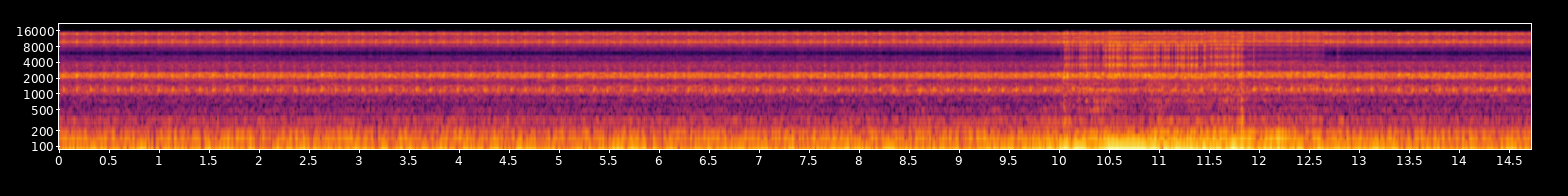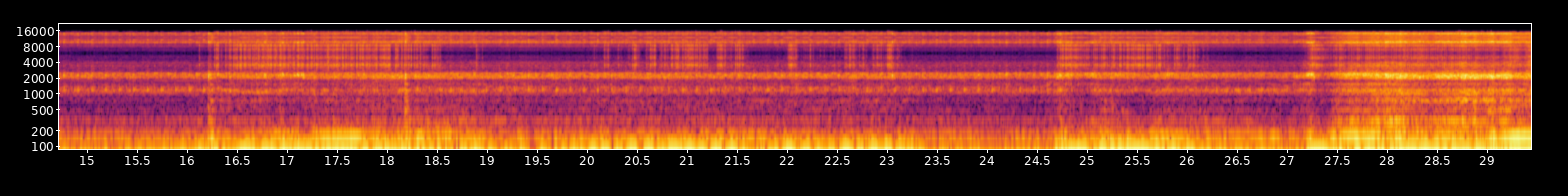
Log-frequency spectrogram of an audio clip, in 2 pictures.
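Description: Caterham Seven's engine running at low revs for about the first ten seconds, then opening up in several surges of acceleration, loudest from near the end, heard from inside the open cockpit.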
